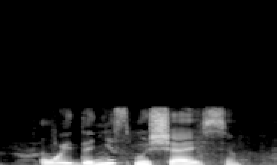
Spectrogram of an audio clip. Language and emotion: Russian, neutral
